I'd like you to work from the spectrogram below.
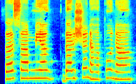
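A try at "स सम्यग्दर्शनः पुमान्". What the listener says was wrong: Darshana Puman. Ardha Visarga. Visarga followed by Pakara or Phakara. You don't pronounce that Visarga fully. The Ardha Visarga. Samyak Darshana Puman.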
